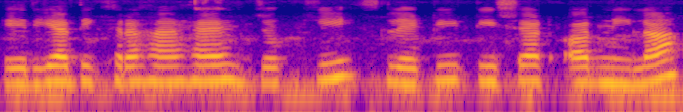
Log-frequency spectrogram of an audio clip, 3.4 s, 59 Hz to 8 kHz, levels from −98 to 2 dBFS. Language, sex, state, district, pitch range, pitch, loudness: Hindi, female, Chhattisgarh, Raipur, 210-230 Hz, 225 Hz, -19 LUFS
